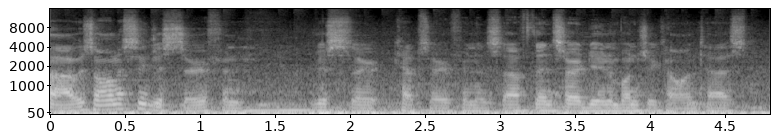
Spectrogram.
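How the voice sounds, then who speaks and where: A man with an American accent talks at a fairly quick pace with hardly any pauses and very even loudness. Audible room echo and noticeable background noise fill the recording. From North Florida. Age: young. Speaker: surfer. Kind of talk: interview. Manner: hesitant, filler-heavy.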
